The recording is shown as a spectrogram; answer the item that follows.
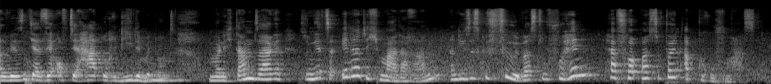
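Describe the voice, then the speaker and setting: Over noticeable background noise, a woman talks at a very fast pace with very wide swings in pitch. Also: fairly high pitch for a woman. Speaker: yoga teacher. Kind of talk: interview.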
